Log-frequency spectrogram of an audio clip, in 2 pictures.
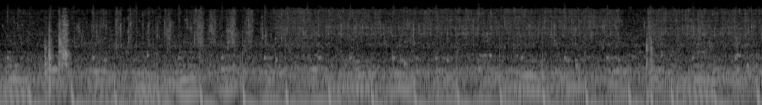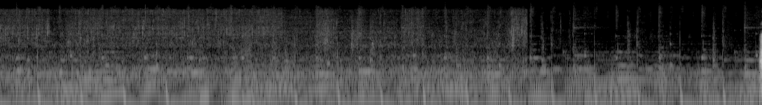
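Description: Steady running water from a tap while makeup is washed off, a soft continuous splashing hiss with faint rhythmic knocks underneath, fairly quiet and without talk.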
